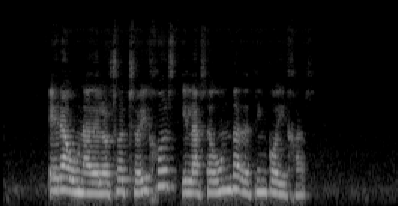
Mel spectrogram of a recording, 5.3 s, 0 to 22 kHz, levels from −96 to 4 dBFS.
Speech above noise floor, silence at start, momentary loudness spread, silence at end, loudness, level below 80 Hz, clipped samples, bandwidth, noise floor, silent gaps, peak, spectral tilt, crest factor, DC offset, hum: 41 dB; 0.65 s; 11 LU; 1.25 s; -36 LUFS; -78 dBFS; under 0.1%; 11.5 kHz; -76 dBFS; none; -20 dBFS; -7.5 dB/octave; 16 dB; under 0.1%; none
